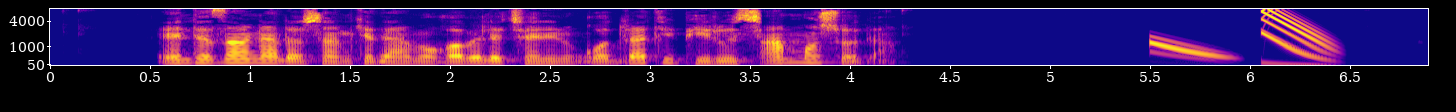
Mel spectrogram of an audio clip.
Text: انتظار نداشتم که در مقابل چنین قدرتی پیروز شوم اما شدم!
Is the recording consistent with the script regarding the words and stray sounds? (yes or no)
no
